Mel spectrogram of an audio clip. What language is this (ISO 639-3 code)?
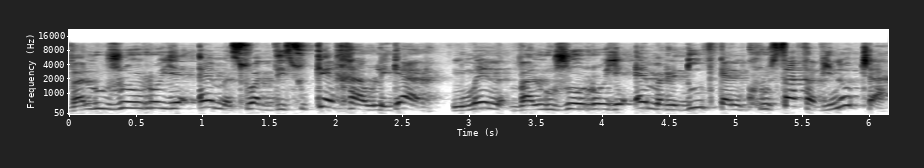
fra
